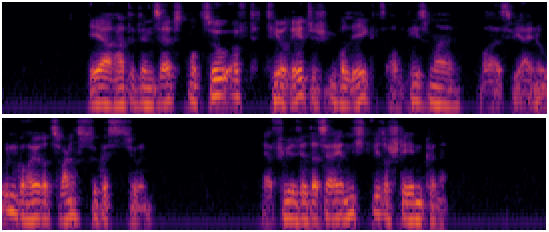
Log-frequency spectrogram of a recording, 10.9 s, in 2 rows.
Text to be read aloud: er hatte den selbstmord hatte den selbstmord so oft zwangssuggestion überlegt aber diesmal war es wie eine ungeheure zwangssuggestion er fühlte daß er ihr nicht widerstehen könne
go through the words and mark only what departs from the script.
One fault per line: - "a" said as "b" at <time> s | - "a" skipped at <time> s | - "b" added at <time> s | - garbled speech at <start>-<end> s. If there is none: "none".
- "hatte den selbstmord" skipped at 2.0 s
- "zwangssuggestion" said as "theoretisch" at 2.6 s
